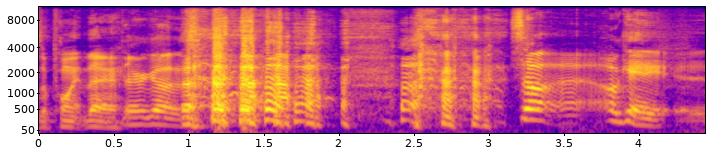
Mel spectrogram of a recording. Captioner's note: laughter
